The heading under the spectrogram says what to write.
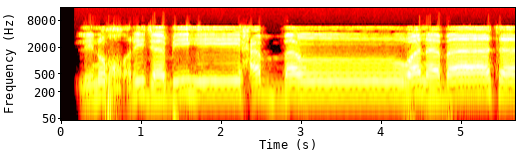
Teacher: لنخرج خو موٹا ہوگا باقی کسی بھی ورڈ کو لمبا نہیں کرنا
